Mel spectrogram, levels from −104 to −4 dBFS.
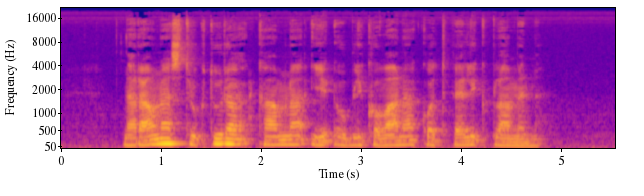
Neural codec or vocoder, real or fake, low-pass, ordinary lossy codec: none; real; 19.8 kHz; MP3, 96 kbps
